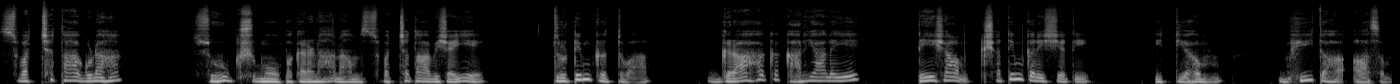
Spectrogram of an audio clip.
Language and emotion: Sanskrit, fearful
